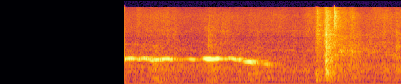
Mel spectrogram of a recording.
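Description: A whistled note starts about a second in, held for about a second and a half with a slight waver, then slides down in pitch; a short breathy rustle follows near the end.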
